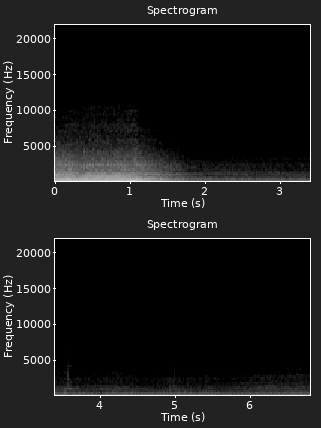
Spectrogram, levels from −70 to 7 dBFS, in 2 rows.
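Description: Nothing in the audio stood out as a technical problem on listening.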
